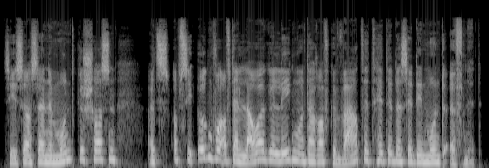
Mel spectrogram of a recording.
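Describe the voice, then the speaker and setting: A man narrating a children's story with expressive storytelling. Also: fairly high pitch, fairly quick, dry recording, clean studio sound. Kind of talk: audiobook narration.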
